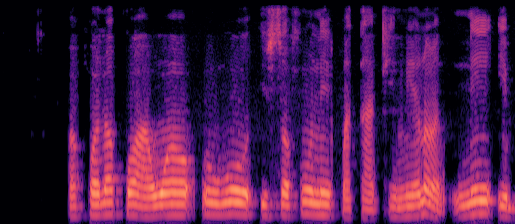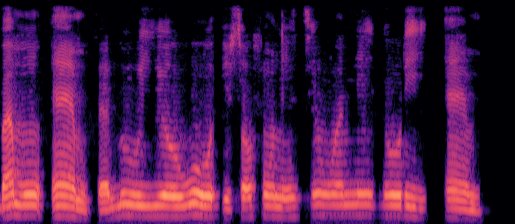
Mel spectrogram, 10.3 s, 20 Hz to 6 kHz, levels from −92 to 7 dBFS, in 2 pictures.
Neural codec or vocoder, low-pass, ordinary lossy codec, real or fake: none; 5.4 kHz; none; real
